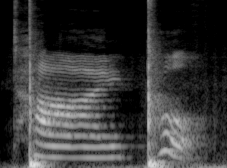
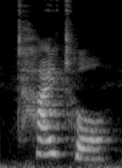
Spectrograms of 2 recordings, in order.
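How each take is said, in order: First: "Title" said louder as "ti" and "tle"; split into syllables. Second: Said in the usual way. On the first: Shown as a demonstration. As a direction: break "Title" into two parts. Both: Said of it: "Right there".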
